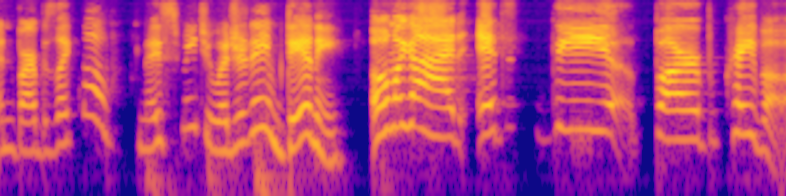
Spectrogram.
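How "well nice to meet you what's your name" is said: fast, flat, dry, expressionless deadpan delivery. Retelling how Barb answered a girl who came up to her, imitating Barb's deadpan. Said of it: "Barb's kind of deadpan".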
